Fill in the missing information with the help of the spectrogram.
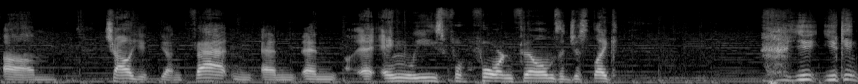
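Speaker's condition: Stutter; stutters more when aware of own speech, fluent on autopilot, focusing on tips or tricks triggers stuttering; repeated sounds, prolonged sounds

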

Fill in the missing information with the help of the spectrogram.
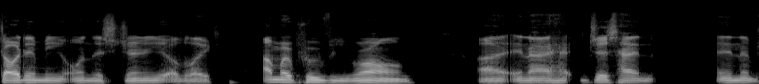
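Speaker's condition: Cerebral palsy; since birth

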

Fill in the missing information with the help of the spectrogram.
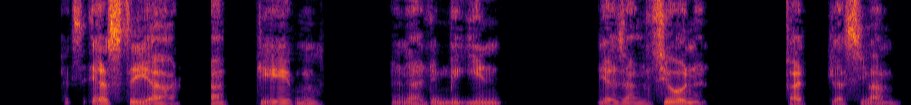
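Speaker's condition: Parkinson's disease; enormous forgetfulness; forgets words mid-sentence

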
